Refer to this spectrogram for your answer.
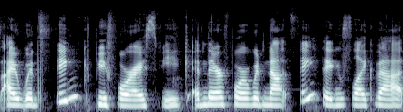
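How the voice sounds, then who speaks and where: A woman with an American accent speaks in an animated tone. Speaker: streamer. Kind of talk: live stream chat.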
